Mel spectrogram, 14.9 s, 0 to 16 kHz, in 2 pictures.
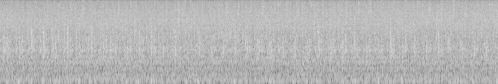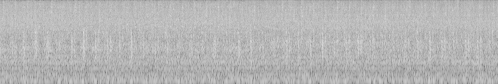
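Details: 2003 Dodge Ram 1500 4.7 V8 at cold start with a fast, steady ticking knock, loudest on passenger side, fading to light tick when warm; owner suspects broken exhaust manifold bolt, possibly lash adjusters or timing chain; unconfirmed.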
